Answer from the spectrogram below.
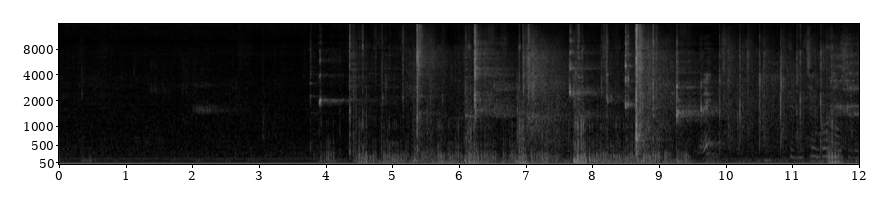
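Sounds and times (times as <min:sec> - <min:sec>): racket hitting shuttlecock: 0:03.8 - 0:10.3
footsteps on court: 0:03.8 - 0:12.0.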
